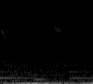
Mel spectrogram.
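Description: Faint birds chirp a couple of times in a garden in the morning over a quiet outdoor background with a low steady hum, no one speaking.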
